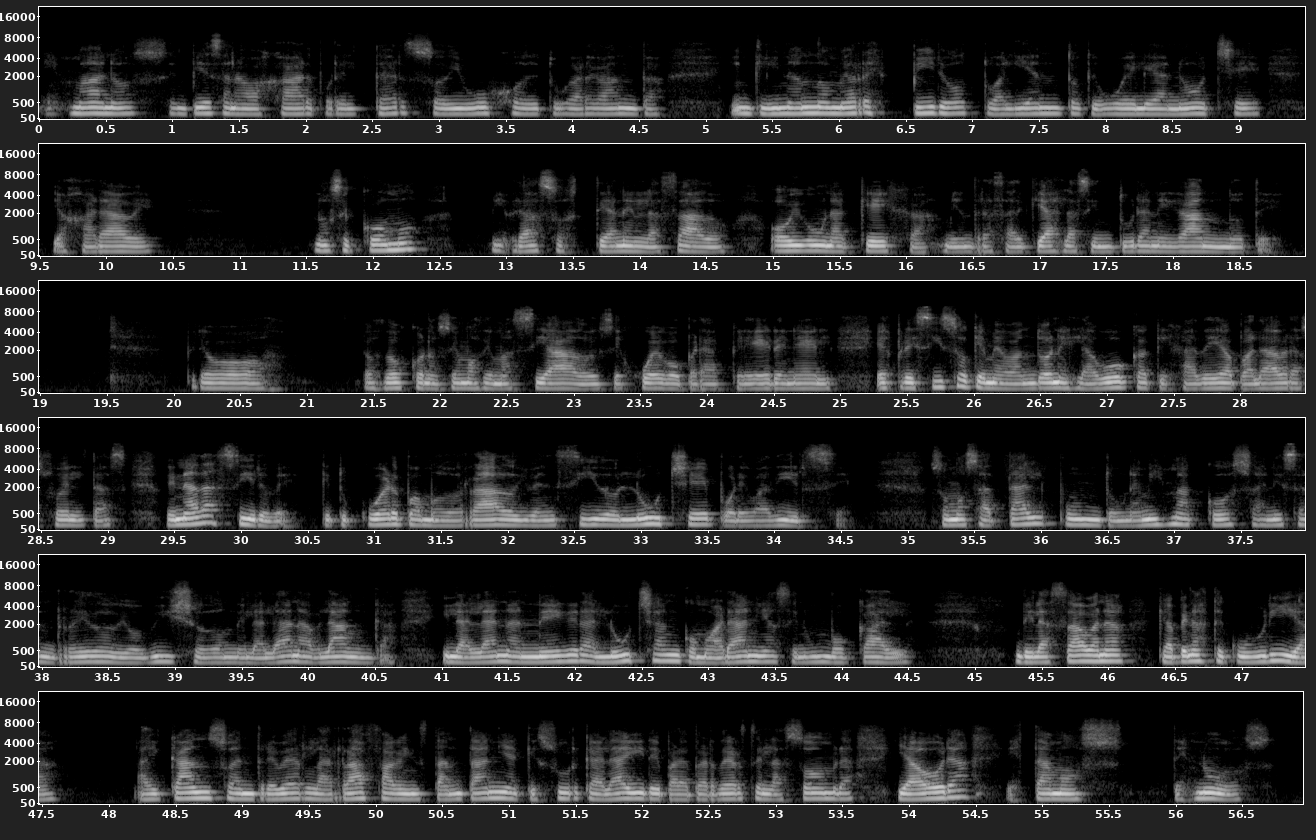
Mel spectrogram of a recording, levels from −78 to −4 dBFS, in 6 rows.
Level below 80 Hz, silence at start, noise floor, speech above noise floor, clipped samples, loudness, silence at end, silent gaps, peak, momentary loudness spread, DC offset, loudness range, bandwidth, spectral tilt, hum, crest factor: -74 dBFS; 0.05 s; -71 dBFS; 42 dB; under 0.1%; -29 LUFS; 0.25 s; none; -12 dBFS; 11 LU; under 0.1%; 5 LU; 9.6 kHz; -6 dB/octave; none; 18 dB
